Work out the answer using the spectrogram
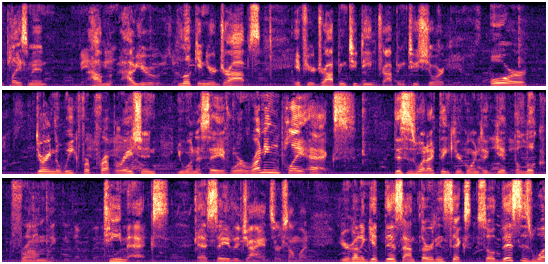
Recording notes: Brought in a microphone to Chicago Bears training camp to record interaction with fans. Before security cut him off from recording more. From the back row of the bleachers from Tuesday's practice.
